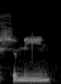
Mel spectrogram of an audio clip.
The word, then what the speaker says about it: Shameen: name so yeah uh no you you pronounce it right uh my name's shameen so uh i wanted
